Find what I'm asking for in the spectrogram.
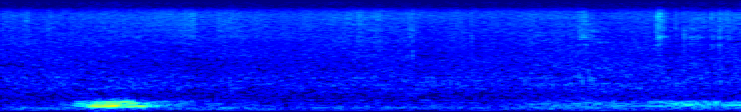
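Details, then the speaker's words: Adult's stomach growling loudly while talking: a brief low gurgling rumble, then a fainter drawn-out rumble. "Can you hear my stomach growling? I sure hope you guys can't, because it's really growling pretty loud."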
